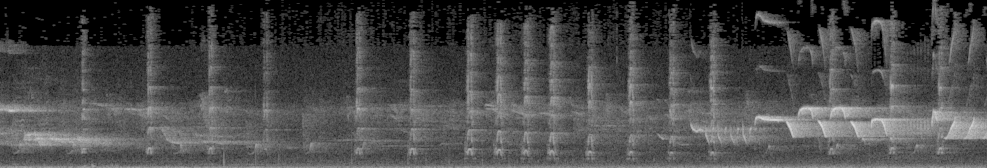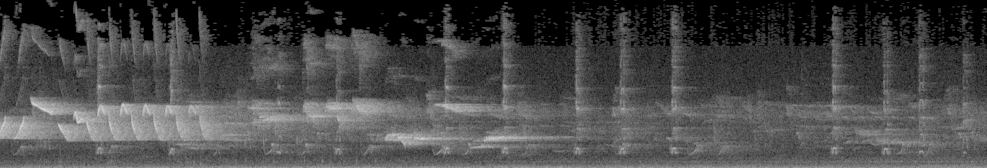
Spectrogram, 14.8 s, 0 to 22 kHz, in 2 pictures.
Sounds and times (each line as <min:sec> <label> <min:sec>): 0:00.0 Anxious Great Spotted Woodpecker 0:14.8
0:00.0 blackbird 0:14.8
0:00.0 juvenile Great Tit 0:14.8
0:00.1 juvenile Eurasian Blue Tit 0:14.8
